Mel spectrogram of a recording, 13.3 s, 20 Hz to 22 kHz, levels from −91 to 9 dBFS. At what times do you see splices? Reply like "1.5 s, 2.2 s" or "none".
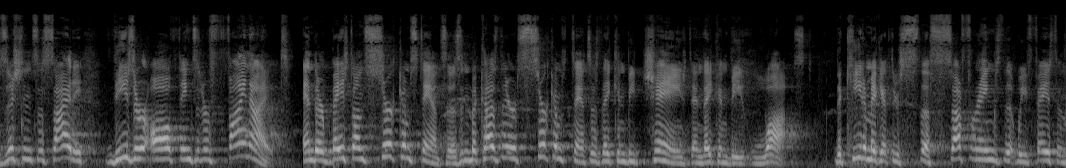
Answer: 3.7 s, 10.3 s

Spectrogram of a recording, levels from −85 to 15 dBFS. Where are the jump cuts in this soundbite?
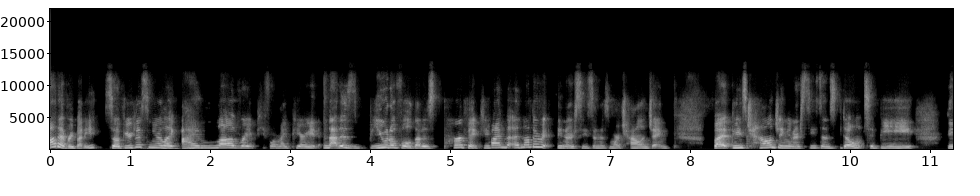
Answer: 1.1 s, 3.4 s, 5.5 s, 8.7 s, 10.2 s

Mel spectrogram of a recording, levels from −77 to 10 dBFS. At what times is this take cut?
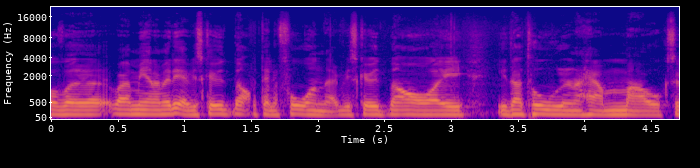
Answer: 1.5 s

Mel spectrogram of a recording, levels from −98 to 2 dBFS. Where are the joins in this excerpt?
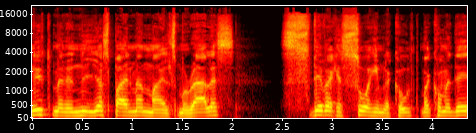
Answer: none

